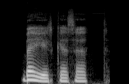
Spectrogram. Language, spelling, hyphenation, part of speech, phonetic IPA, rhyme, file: Hungarian, beérkezett, be‧ér‧ke‧zett, verb / adjective, [ˈbɛjeːrkɛzɛtː], -ɛtː, Hu-beérkezett.ogg
- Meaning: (verb) 1. third-person singular indicative past indefinite of beérkezik 2. past participle of beérkezik; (adjective) 1. received 2. established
